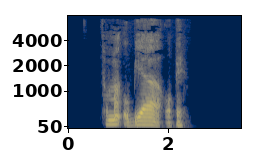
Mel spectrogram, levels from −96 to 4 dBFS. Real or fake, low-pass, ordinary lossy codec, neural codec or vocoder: real; 7.2 kHz; MP3, 32 kbps; none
